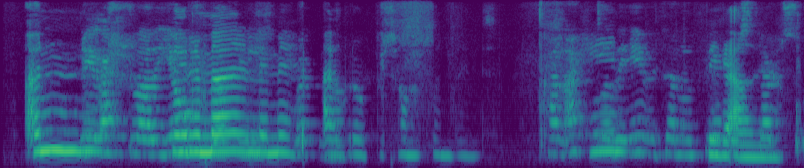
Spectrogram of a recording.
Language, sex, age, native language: Icelandic, female, 12, Icelandic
